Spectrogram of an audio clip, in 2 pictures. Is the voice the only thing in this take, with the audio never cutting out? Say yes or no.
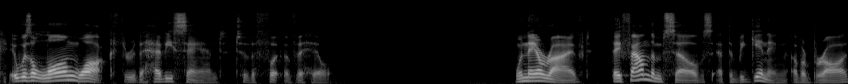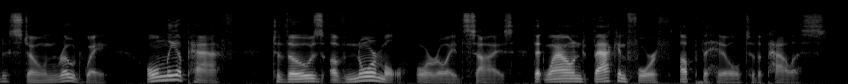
yes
